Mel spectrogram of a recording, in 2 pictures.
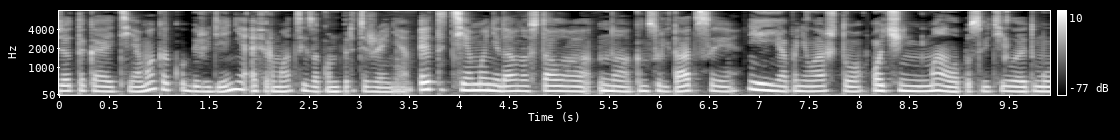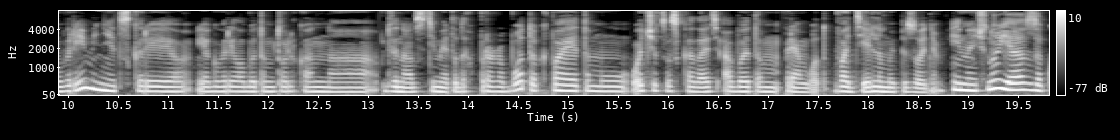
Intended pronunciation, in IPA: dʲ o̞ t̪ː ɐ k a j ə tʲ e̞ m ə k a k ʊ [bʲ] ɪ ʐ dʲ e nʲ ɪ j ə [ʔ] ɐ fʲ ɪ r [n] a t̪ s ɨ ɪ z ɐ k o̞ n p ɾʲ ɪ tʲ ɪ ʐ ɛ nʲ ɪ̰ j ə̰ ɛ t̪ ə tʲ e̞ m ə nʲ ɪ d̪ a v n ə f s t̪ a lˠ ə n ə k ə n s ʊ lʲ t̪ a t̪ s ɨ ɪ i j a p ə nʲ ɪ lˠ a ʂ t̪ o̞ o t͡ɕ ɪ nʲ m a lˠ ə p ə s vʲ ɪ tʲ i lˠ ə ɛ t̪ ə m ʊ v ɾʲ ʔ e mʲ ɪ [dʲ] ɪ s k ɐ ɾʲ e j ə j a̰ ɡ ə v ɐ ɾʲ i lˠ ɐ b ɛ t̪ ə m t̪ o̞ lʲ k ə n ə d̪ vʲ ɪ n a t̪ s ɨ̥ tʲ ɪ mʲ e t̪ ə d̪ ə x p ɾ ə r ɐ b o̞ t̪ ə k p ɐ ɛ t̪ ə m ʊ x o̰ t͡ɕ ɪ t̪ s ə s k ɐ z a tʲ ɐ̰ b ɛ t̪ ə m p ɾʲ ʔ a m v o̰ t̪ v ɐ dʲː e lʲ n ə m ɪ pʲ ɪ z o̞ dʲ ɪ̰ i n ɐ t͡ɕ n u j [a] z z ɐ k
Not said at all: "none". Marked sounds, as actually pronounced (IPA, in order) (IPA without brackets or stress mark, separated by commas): bʲ, ʔ, m, nʲ, a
